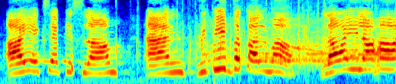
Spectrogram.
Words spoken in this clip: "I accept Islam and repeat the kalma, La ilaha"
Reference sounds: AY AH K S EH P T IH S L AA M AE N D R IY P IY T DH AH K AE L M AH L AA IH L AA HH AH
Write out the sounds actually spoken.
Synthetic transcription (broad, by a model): AY AH K S EH P T IH S L AA M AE N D R IY P IY T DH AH K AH L M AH L AA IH L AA HH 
